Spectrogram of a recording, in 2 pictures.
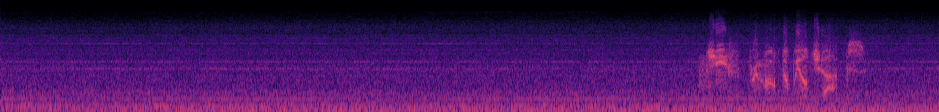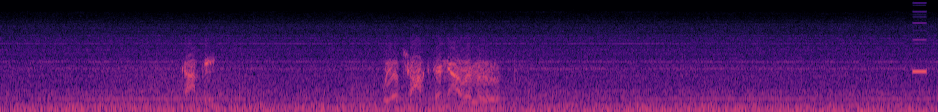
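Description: A jet engine idles with a steady low rumble.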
